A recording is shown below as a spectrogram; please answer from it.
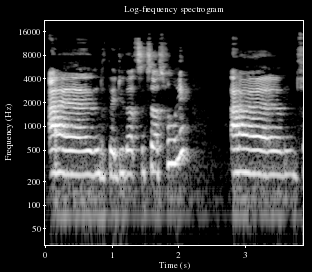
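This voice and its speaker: A young woman with a high voice and a mixed Wisconsin, New York and Arizona accent, talking casually and rambling as she corrects herself. The room around her adds a noticeable echo. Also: completely flat delivery, takes it slowly, bright, forceful tone. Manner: rambling, self-correcting, many fillers. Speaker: book reviewer. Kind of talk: casual chat. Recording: echoey room.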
